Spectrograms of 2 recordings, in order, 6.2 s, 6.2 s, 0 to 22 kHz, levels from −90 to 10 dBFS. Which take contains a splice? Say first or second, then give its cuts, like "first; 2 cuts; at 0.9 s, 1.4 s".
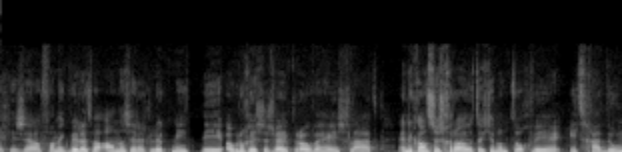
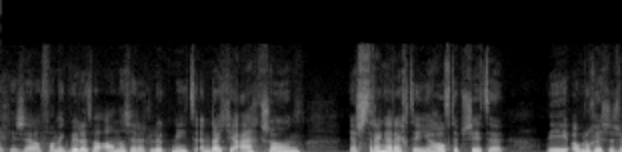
first; 2 cuts; at 1.9 s, 3.8 s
